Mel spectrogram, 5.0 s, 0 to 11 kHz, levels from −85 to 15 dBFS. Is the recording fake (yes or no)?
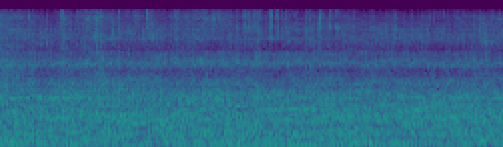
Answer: yes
